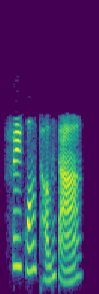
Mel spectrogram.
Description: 注音：ㄈㄟ ㄏㄨㄤˊ ㄊㄥˊ ㄉㄚˊ
讀音讀法：
飛黃騰達的讀法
